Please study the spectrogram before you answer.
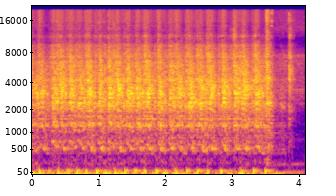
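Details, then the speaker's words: Nissan 300ZX twin turbo, sitting for 12 years, after clutch and fork work, with the fuel pump still priming and the battery going flat. Starter churns about three beats a second, uneven and sagging, never catches; slow cranking from a weak battery. "All right, let's see if she works. Now my battery is getting dead. Still probably pumping fuel to the front."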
